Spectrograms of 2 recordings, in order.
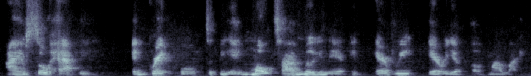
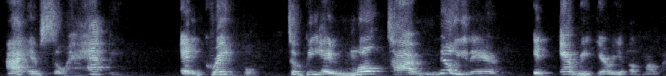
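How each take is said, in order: First: It is read plainly, without much feeling. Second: It is read with strong, heartfelt emotion.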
